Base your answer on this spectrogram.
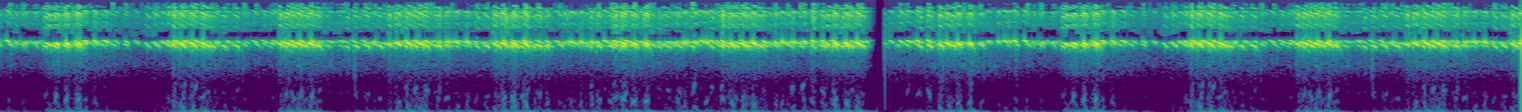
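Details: Ringing cricket song, high and rapidly pulsed, arriving in loud repeated bursts about one and a half per second, with a short break midway and no other sounds.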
